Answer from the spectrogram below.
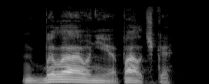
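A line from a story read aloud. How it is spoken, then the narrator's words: Grumbling. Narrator (Russian): проворчал мистер Диггери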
